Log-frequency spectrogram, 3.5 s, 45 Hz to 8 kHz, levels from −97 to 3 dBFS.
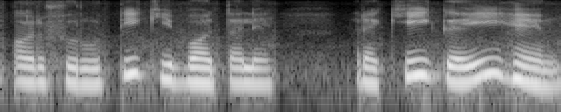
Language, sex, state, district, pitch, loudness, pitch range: Hindi, female, Punjab, Pathankot, 180 Hz, -15 LUFS, 170-210 Hz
